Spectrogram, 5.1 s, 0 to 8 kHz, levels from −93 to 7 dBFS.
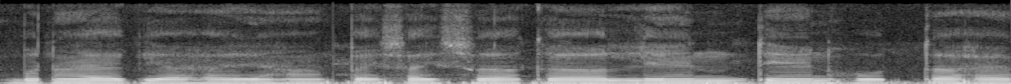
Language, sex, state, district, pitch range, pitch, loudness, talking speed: Hindi, male, Chhattisgarh, Balrampur, 120-130 Hz, 125 Hz, -14 LUFS, 140 wpm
